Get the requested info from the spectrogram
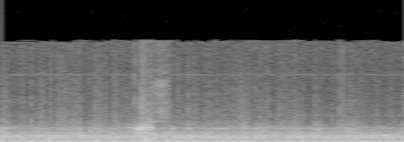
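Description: Steady low drone of a semi-truck's engine and road noise heard inside the cab while driving.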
